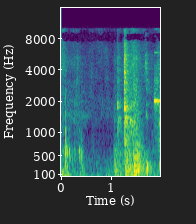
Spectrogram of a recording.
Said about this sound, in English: Hold on a sec, let me turn off my timer.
